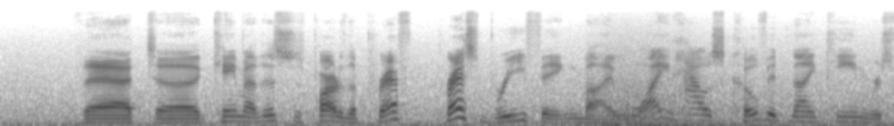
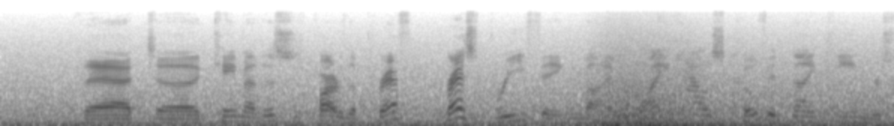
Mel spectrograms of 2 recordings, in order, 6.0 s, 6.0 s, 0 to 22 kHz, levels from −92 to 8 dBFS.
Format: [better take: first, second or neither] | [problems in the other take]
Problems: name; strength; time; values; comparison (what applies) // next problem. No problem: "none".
first | wind noise on the microphone; heavy; 5 dB below the speech; occasional gusts in the first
